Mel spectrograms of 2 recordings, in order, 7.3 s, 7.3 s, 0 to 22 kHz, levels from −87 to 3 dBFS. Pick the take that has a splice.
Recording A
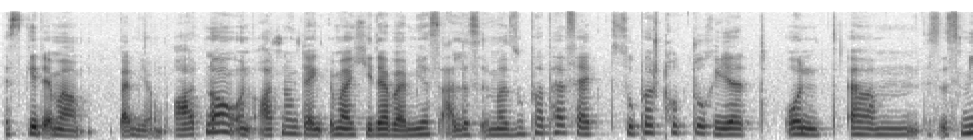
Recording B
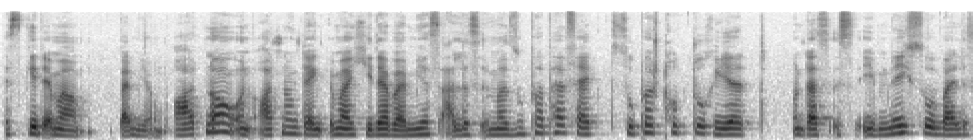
A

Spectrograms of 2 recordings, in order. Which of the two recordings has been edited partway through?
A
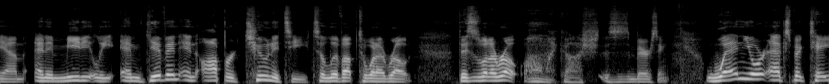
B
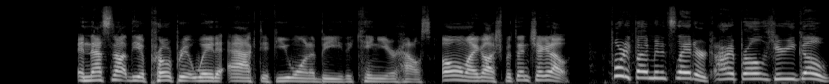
B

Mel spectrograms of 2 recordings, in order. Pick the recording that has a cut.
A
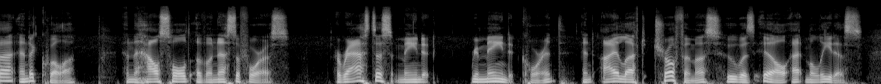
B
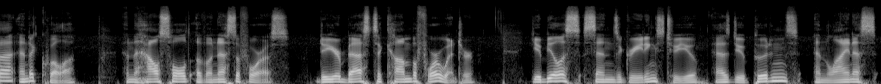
B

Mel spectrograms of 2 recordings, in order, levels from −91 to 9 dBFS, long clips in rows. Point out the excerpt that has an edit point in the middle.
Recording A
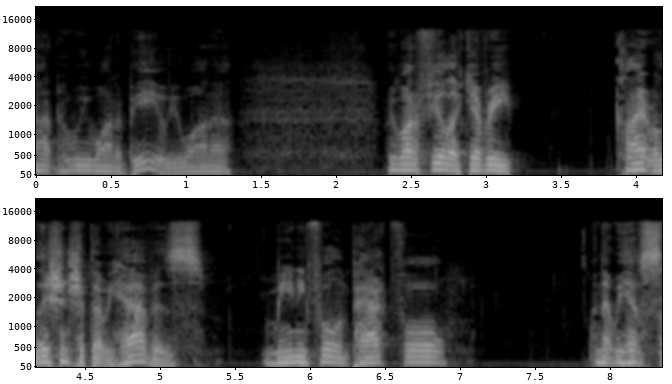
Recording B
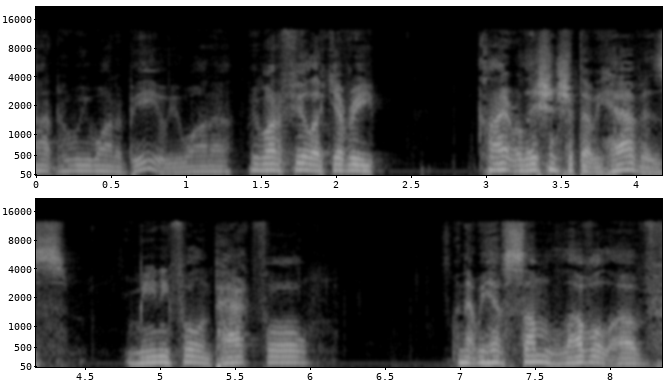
B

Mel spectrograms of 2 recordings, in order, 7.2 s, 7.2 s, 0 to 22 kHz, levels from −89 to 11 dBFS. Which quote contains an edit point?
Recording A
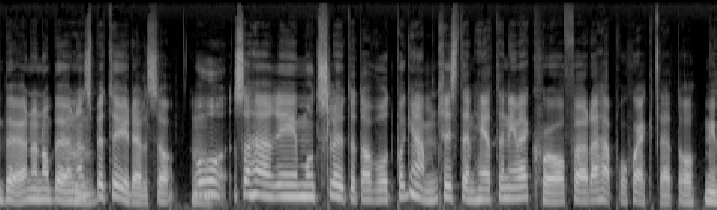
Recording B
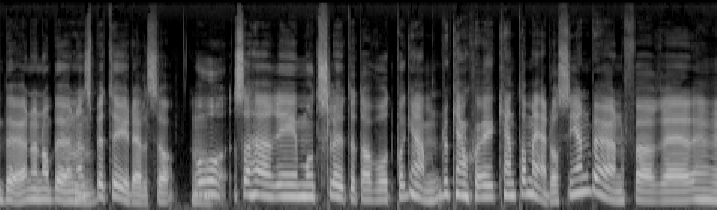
A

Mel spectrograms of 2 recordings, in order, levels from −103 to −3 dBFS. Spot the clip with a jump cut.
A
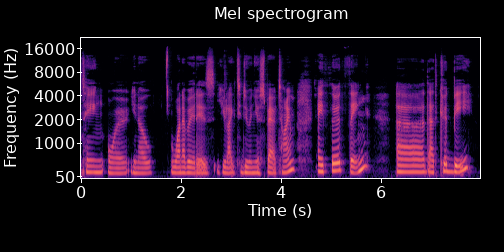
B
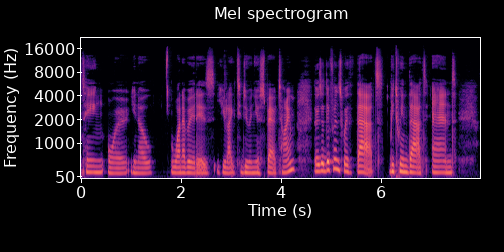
A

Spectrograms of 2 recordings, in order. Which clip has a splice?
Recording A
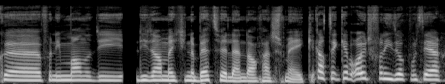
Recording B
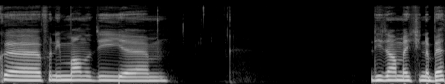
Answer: A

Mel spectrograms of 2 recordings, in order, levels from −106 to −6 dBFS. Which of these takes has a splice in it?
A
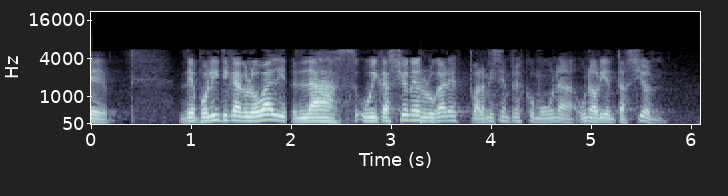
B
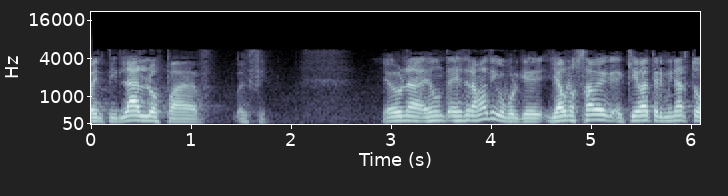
A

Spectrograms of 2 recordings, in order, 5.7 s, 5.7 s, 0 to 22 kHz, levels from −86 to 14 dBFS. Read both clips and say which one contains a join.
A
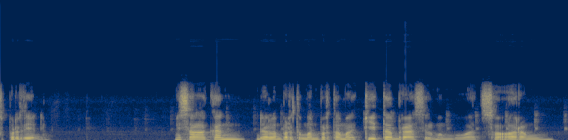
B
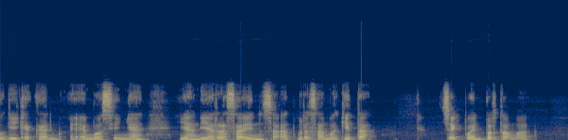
B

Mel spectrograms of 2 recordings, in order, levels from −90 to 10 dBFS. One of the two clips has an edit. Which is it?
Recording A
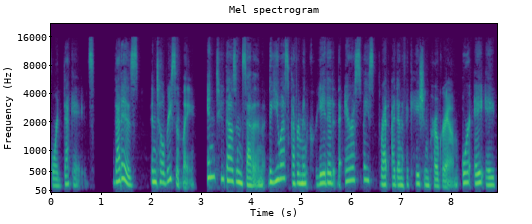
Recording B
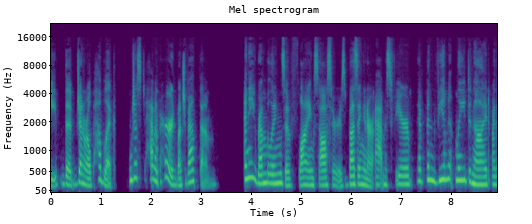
A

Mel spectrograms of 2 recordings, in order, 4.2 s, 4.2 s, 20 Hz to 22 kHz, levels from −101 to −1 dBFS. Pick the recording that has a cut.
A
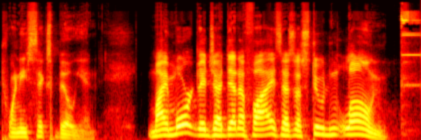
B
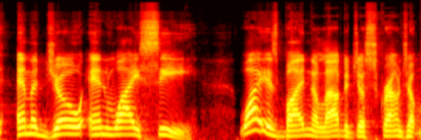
A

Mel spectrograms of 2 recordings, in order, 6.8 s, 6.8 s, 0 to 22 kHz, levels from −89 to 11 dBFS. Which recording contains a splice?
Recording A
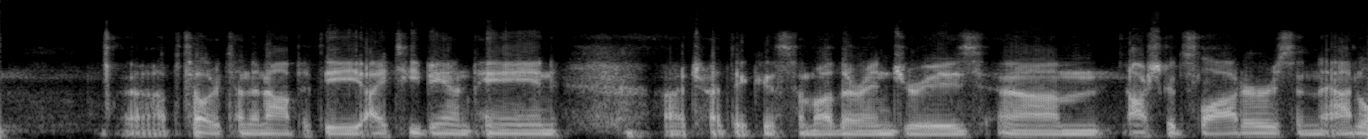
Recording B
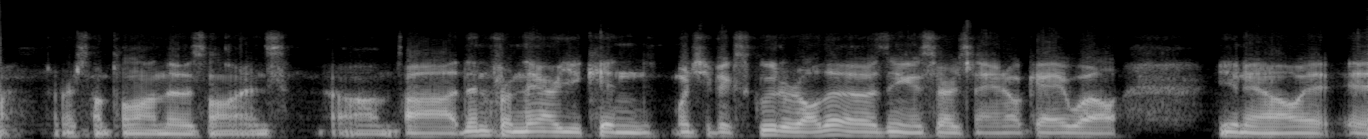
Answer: B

